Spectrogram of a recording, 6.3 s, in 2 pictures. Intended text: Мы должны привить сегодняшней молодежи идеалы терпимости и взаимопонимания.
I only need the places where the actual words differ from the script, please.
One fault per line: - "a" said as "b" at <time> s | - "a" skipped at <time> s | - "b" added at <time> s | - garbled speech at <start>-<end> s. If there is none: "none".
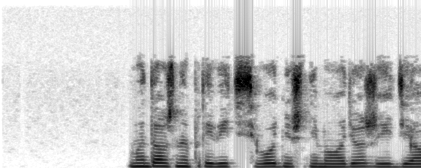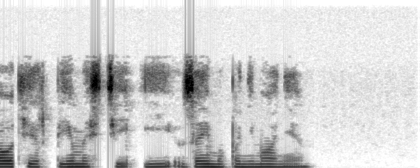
none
